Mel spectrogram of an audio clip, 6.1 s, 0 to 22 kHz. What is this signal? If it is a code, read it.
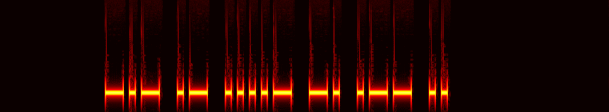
Morse code, heard as a keyed tone, about 20 wpm, 700 Hz. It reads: KA4NWI
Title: Speed Racing - USA 2x3 Call Signs 17wpm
